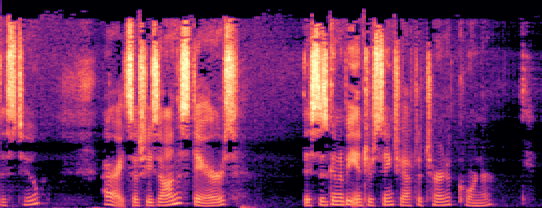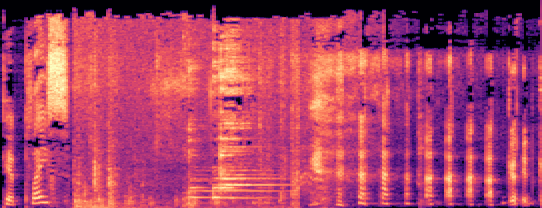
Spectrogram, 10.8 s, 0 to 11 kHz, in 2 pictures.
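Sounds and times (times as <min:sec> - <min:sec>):
speech: 0:00.0 - 0:08.0, 0:10.5 - 0:10.8
metal food dishes crashing and clattering: 0:06.9 - 0:08.7
laughter: 0:08.5 - 0:10.8.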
